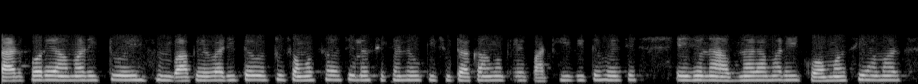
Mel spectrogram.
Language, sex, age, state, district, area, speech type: Bengali, female, 60+, West Bengal, Nadia, rural, conversation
